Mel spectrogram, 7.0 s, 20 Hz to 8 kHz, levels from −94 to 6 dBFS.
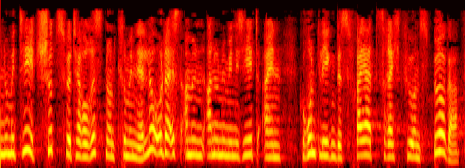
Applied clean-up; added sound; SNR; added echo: none; none; none; none.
